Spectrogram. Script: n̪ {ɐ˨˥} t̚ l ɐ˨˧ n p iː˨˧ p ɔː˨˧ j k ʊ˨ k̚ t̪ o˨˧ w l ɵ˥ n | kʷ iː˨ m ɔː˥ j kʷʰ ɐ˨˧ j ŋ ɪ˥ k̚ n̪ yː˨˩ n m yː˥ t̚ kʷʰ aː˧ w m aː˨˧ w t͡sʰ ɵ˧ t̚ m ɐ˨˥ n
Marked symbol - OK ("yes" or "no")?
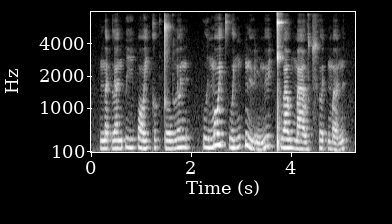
no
